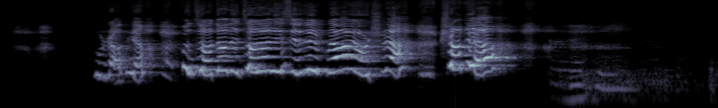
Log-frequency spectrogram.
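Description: A young woman pleads in a tearful, urgent voice close by.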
